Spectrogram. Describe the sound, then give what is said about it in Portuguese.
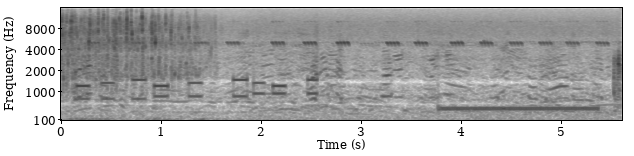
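A telephone being dialed to call the caller's mother: a quick run of short two-tone keypad beeps, then a steady, sustained line tone, over a faint background murmur. “Tenho que ligar para minha mãe.”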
